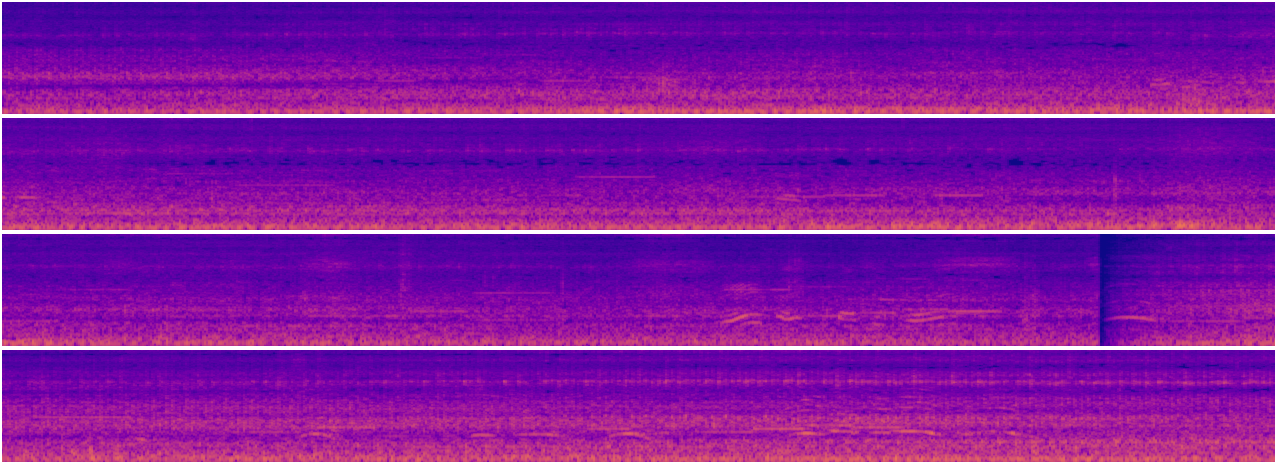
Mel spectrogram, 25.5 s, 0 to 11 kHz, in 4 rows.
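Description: Two Mujijaya Putra Mandiri buses with Jetbus 5 MHD bodies reversing, engines rumbling steadily nearby with faint intermittent beeps, while someone talks over them.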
